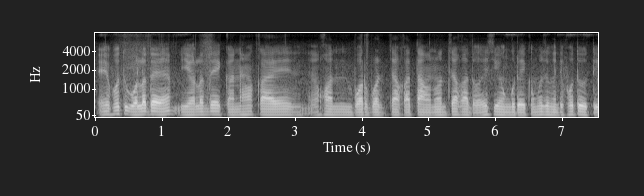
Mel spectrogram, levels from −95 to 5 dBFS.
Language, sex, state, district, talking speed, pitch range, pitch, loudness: Chakma, male, Tripura, Dhalai, 165 wpm, 95-105 Hz, 100 Hz, -19 LUFS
